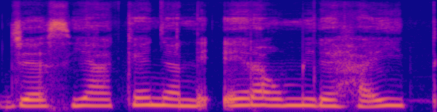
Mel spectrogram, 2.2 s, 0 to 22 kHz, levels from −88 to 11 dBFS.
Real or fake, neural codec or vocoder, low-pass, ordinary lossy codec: fake; vocoder, 44.1 kHz, 128 mel bands, Pupu-Vocoder; none; none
